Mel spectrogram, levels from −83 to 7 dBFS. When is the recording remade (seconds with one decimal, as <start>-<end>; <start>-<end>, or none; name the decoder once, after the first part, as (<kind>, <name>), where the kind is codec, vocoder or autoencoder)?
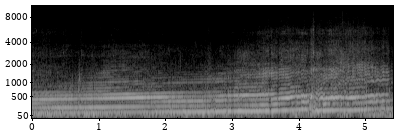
2.7-4.7 (vocoder, Vocos)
